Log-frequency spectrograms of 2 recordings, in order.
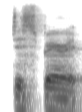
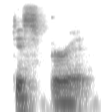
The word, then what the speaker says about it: disparate: it intentional discrimination i i prefer disparate treatment that's that's how you pronounce it some people say desperate anyway it's disparate treatment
